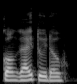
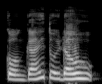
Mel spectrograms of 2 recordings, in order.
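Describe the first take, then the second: First: Calm, restrained asking; gentle question. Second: Loud, desperate shout of "Con gái tôi đâu"; distraught mother demanding her daughter; frantic cry. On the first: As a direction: ask mildly, without raising your voice. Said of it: "nhẹ nhàng hỏi ông Vũ". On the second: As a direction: cry out as if losing your voice. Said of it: "Bà nói là cả giọng đi". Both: A narrator's reading.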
